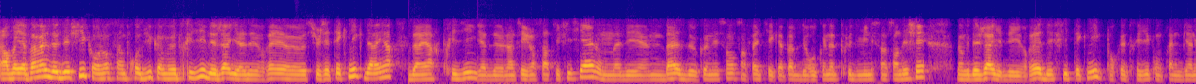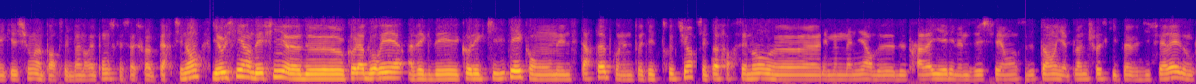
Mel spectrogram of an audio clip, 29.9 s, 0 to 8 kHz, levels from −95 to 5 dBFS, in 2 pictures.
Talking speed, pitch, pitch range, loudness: 245 wpm, 125 Hz, 115-140 Hz, -19 LUFS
